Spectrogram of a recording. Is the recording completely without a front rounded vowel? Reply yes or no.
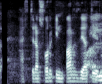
yes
